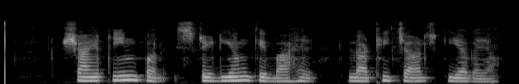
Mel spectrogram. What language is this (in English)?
Urdu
